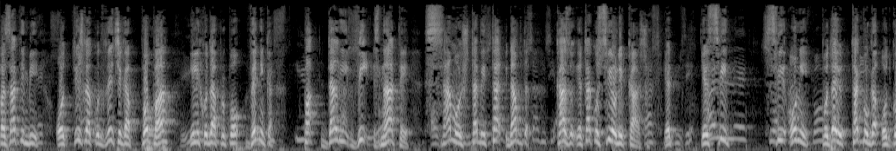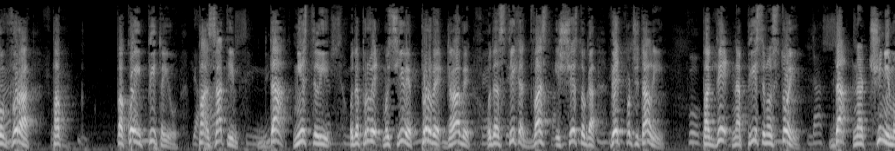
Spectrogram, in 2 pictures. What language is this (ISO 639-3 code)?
hrv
